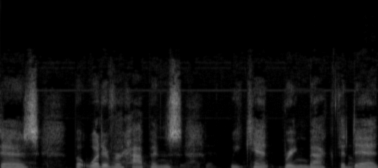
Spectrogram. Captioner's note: speaking alternate language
